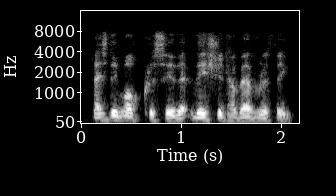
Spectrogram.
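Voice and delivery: ordinary talk, nothing marked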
